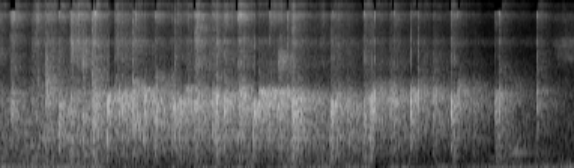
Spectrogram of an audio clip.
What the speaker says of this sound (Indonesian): Kita tepuk tangan dulu untuk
